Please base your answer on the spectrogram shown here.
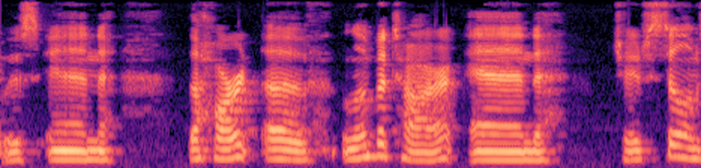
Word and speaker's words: Ulaanbaatar: in the heart of Ulaanbaatar, and I still am saying I'm emphasizing things wrong, just so you know. I think I need to shorten the last syllable if I was saying correctly.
